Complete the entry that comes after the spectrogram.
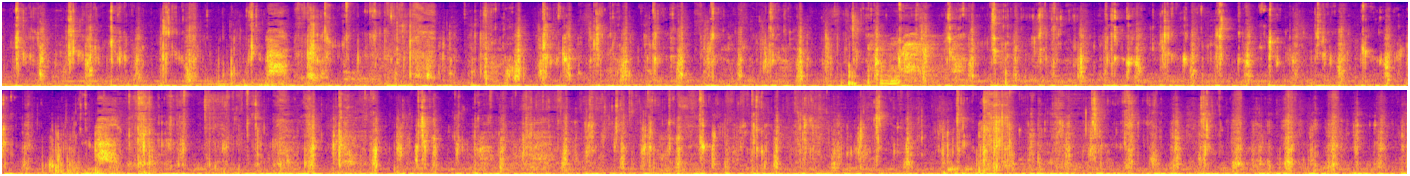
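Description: Close-miked eating sounds: biting into and chewing glazed sausages, a dense stream of small wet clicks with a few louder bites.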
